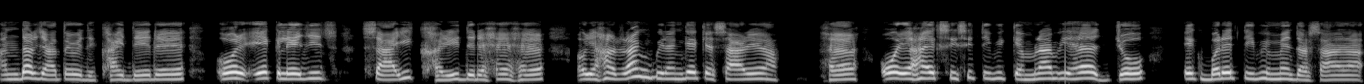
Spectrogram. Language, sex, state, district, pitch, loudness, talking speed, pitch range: Hindi, male, Bihar, Sitamarhi, 250 Hz, -16 LUFS, 155 wpm, 225-275 Hz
